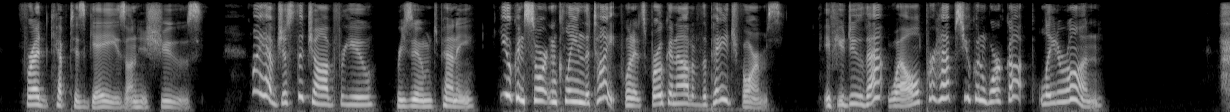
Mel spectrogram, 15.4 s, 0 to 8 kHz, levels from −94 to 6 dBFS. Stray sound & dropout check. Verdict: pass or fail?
pass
